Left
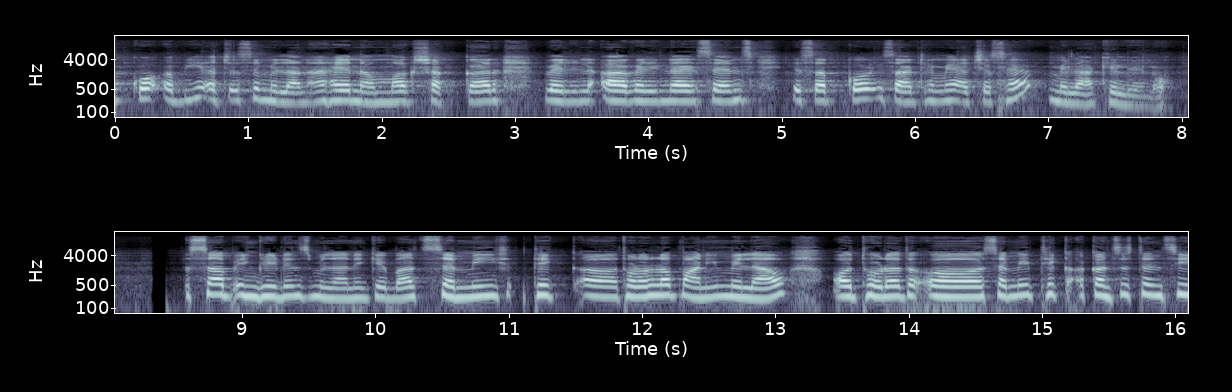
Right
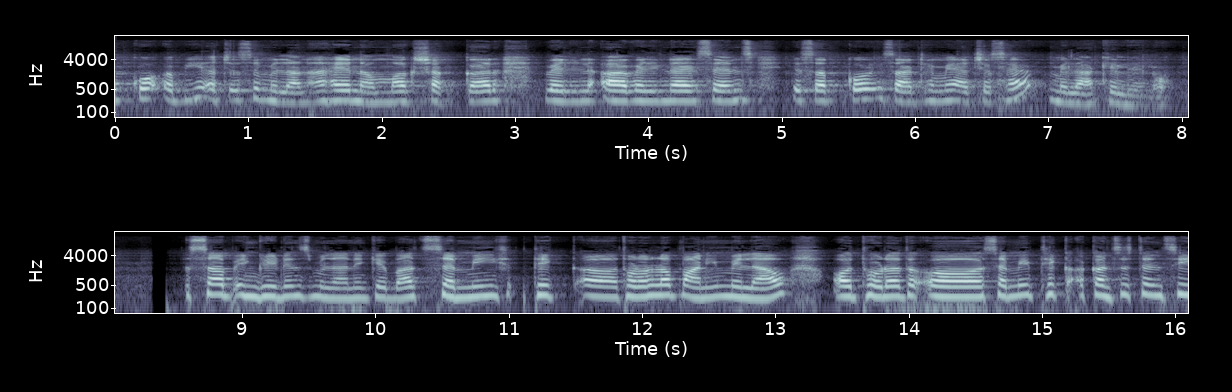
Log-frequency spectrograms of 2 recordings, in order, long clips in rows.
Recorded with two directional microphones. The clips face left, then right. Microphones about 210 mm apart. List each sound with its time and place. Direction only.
0.2 s a woman's voice: 5° left (ahead or behind)
8.5 s a woman's voice: 45° left (ahead or behind)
